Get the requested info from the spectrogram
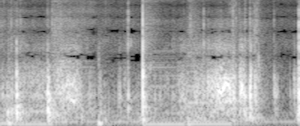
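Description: Clear plastic toy box being handled and pried open by hand: a string of sharp clicks and short crackles from the stiff plastic.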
